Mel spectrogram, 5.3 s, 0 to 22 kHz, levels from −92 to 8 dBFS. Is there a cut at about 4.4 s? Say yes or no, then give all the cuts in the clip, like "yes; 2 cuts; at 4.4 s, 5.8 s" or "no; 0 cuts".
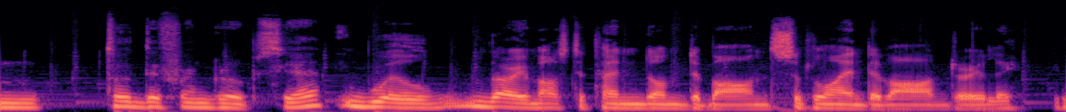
no; 1 cut; at 1.7 s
